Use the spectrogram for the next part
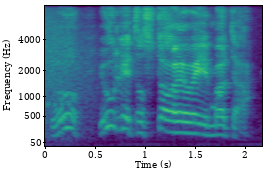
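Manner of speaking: loud angry yell; angry shout. Acted. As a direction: bellow it at the stowaway. Sailor yells at stowaway.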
